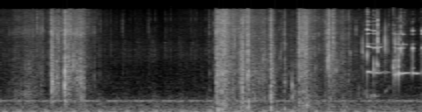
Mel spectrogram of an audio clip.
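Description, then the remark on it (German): Several sharp cracking knocks as a frozen block of milk is knocked loose to get an ice cube for leftover coffee, coming in irregular bursts with a faint steady hum underneath and no talking. “Ja, kann ich mir dann wenigstens aus der Milch da hinten so einen Eiswürfel rauskloppen für den Kaffeerest hier?”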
